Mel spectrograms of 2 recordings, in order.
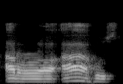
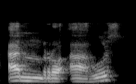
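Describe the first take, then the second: First: The n merges into a doubled r. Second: The n is pronounced before the r. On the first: This is how it is read aloud. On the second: This is how it is written.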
